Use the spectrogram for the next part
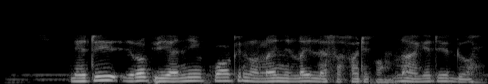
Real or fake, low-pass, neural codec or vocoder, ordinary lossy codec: fake; 7.2 kHz; autoencoder, 48 kHz, 32 numbers a frame, DAC-VAE, trained on Japanese speech; AAC, 16 kbps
